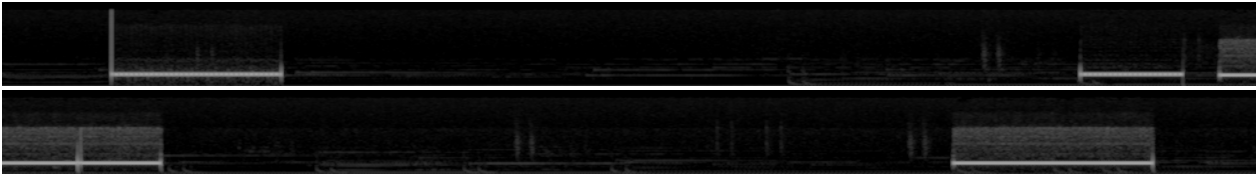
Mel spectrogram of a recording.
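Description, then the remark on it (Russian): A telephone line's tones as the ruscable.ru weekly show dials the phone number of a winner of a Marpasad Kabel contest: a steady dial tone, then a ringback tone repeating as long, even beeps separated by pauses of several seconds, fairly loud and clear, with no one speaking. “Ну вот ему сейчас и наберем. Обрадуем. Так, набираем номер.”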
